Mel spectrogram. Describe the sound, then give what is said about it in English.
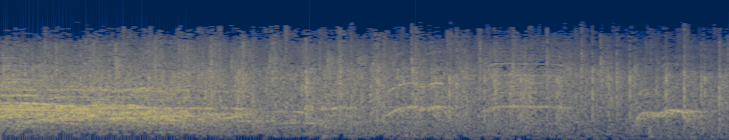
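A church audience applauds in a dense, sustained burst of clapping that stays loud and steady, with a few voices calling out over it. “So let's put our hands together. Let's welcome back up Pastor Benjamin Robinson.”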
